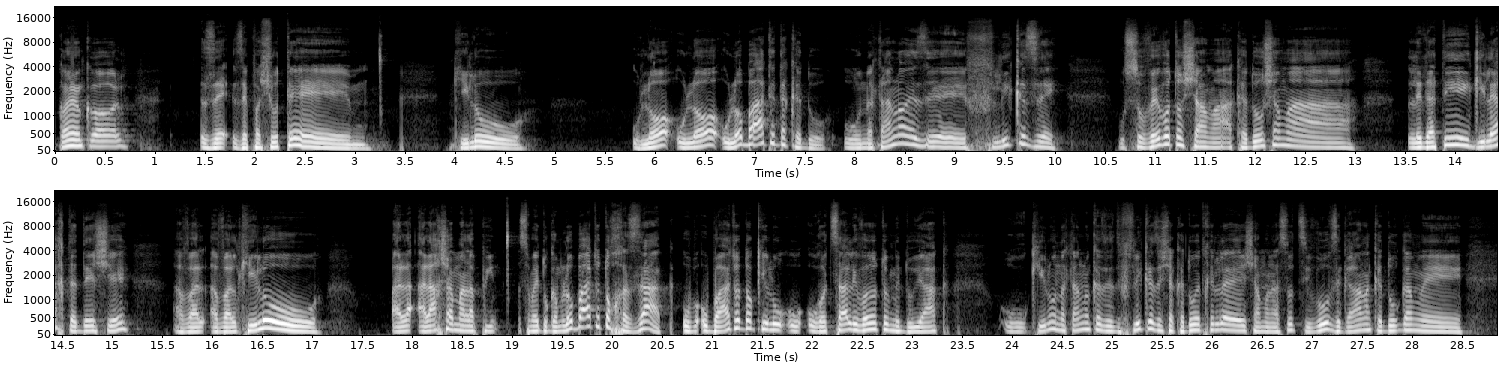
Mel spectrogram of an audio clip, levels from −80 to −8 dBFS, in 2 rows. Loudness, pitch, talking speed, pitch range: -17 LUFS, 140 Hz, 150 wpm, 125-160 Hz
